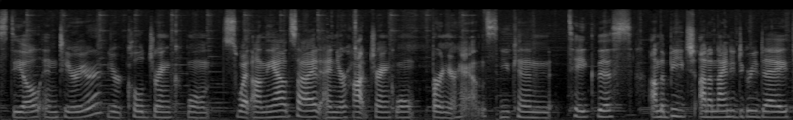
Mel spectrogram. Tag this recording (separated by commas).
Speech, Music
